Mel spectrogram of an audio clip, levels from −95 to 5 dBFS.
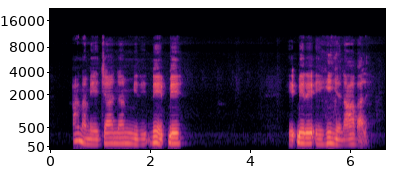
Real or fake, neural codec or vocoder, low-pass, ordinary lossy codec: real; none; 10.8 kHz; none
